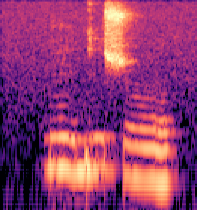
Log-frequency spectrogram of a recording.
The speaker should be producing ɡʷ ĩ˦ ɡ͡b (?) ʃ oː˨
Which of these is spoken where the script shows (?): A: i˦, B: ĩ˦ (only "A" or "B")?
A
